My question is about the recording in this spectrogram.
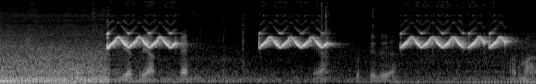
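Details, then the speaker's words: Honda Scoopy with remote anti-theft alarm, armed: cranking the starter won't start it, and forcing it about 5–10 seconds sets off three loud warbling siren bursts. "coba starter dari sini ya nggak bisa hidup ya Kalau dipaksa kurang lebih 5-10 detik maka akan teriak ya"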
